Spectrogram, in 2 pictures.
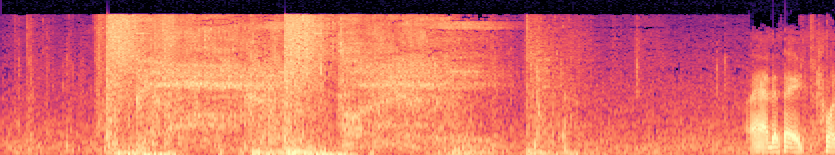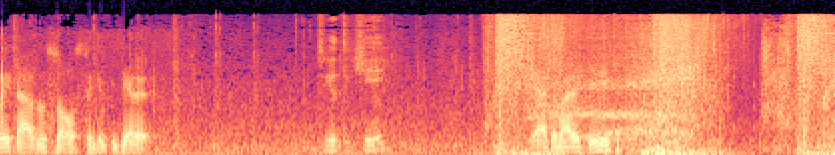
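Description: Swords clash and strike loudly in a fight.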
